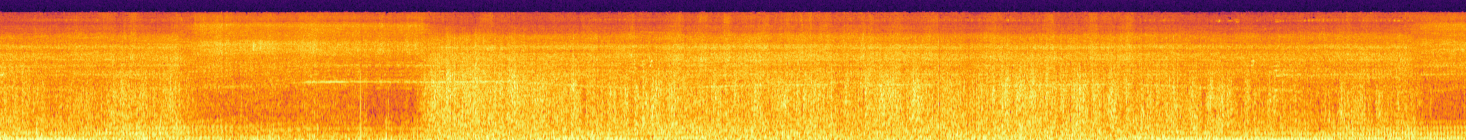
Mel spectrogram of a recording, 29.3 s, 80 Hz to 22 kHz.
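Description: Kawasaki Ninja 300's parallel-twin engine running while riding in traffic, its pitch rising and falling with the throttle, mixed with wind noise on the microphone.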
